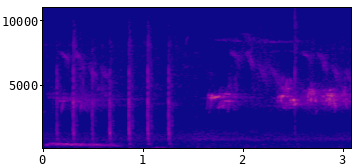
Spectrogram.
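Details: British garden birds: a brief low, soft coo opens, followed by a quick run of sharp clicks or wing flutters, then thin high chirps toward the end.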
